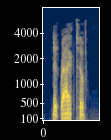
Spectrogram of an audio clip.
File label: "detractive", english; adjectives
